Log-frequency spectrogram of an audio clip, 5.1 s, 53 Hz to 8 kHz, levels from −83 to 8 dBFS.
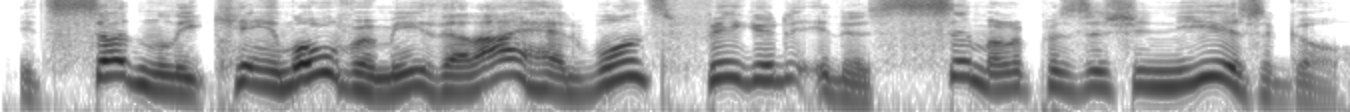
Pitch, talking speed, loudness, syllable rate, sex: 170 Hz, 190 wpm, -19 LUFS, 5.3 syllables/s, male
